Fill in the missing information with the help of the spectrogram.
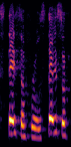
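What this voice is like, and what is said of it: Imitates a Ghanaian accent. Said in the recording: “my parents are from Ghana, so my dad has the accent.”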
